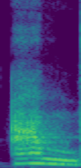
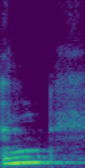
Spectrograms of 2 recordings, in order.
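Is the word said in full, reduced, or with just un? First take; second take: full; just un. First: The word has a full vowel and final d. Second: The word has a schwa and no final d. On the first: "And is the strong form" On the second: "or just un"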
